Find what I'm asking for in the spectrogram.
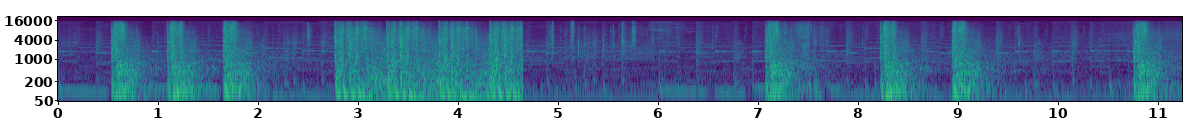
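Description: In the PC game Fortnite, loud bursts of gunfire crack in clusters, with rapid volleys and heavy impacts separated by short quieter gaps.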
